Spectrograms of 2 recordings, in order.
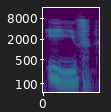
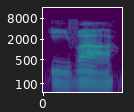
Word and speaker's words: Eve: that the character in Wall-E is actually called Eve. Yes, not we Eva, we and are. it is yes. Wall-E's mispronunciation almost of her name that inspired my daughter's name, because he does say Eva rather than Eve.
